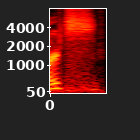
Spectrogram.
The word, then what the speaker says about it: Wirtz: Yeah, Wirtz.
